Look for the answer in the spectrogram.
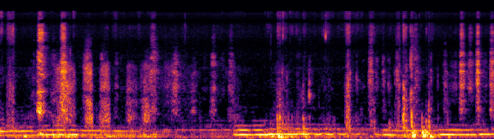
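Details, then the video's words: Pomeranian panting from stress during a thunderstorm indoors; rapid, steady breathy pants, about three a second, with a low continuous hum and faint background music beneath. "Pomeranians, like many other dogs, can have stress during storms."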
